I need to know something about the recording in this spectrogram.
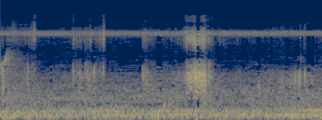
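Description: Quiet outdoor ambience: a faint steady hiss with a thin, high, constant tone, and one brief noisy sound about two and a half seconds in.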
